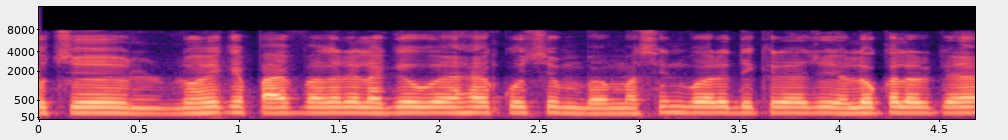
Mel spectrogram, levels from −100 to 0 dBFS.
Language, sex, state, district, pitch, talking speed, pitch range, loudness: Hindi, male, Haryana, Jhajjar, 145 Hz, 255 wpm, 140-150 Hz, -15 LUFS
